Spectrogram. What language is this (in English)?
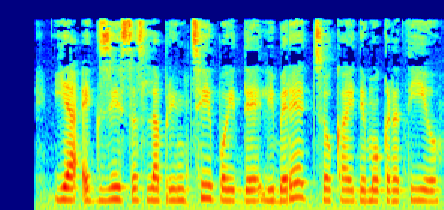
Esperanto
